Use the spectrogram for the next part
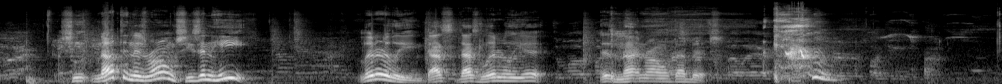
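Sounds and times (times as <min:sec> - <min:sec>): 
speech: 0:00.6 - 0:02.6, 0:03.6 - 0:08.4
harsh cough with throaty rasp: 0:07.6 - 0:08.6.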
